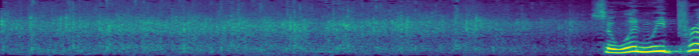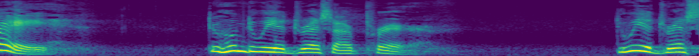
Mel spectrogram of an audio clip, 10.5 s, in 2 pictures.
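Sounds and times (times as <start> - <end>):
audience applause: 0.0 - 4.6
speech: 4.5 - 5.8, 6.8 - 8.5, 9.9 - 10.4.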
